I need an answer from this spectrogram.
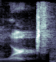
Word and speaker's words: Wort: It's pronounced the Wort. What is it? The wort? Yeah, okay, I'll do that again. This is The Wort on Govs Radio. It is the Wort. Not warts, not forts, not short.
